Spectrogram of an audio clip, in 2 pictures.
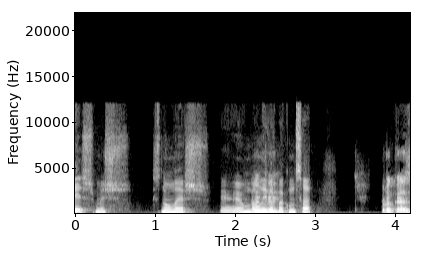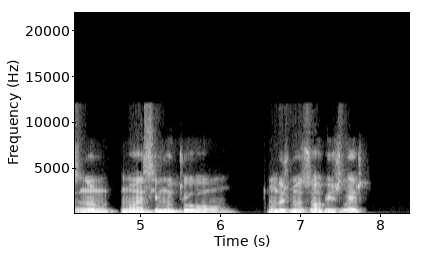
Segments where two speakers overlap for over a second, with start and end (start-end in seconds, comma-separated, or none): none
